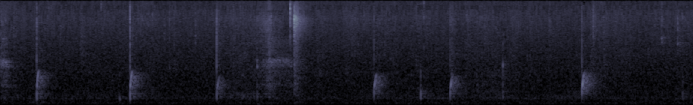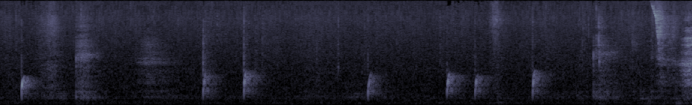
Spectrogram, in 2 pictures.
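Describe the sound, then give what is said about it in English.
About twenty soft, wet plopping pops of bubbles bursting at an uneven pace, some close together and some spaced out, fairly quiet with no talking in between. “You wanna pop some bubbles?”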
